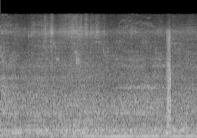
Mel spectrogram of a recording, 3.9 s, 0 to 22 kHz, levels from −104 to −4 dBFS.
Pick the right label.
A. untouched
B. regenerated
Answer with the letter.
A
